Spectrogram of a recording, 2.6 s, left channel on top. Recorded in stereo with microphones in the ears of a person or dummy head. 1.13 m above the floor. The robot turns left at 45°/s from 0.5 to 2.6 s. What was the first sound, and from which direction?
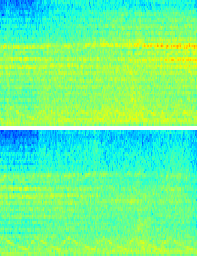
A drone, 170° left.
